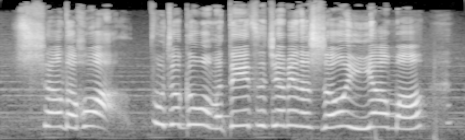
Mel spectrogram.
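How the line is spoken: Wry laugh. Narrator (Chinese): 丹影不禁苦笑着说

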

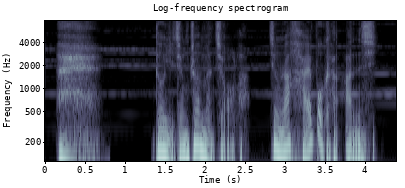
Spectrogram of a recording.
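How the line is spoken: Sighing young man. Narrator (Chinese): 小伙子叹气道

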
